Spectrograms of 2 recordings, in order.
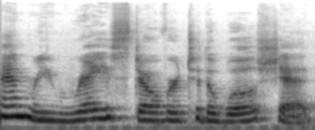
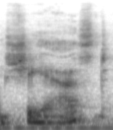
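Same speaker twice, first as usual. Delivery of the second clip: ordinary delivery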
